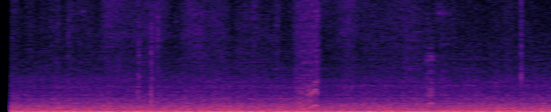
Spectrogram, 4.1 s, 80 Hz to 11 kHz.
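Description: Steady low rumble inside the cabin of a Toyota Land Cruiser 80, with a few faint rustles.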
